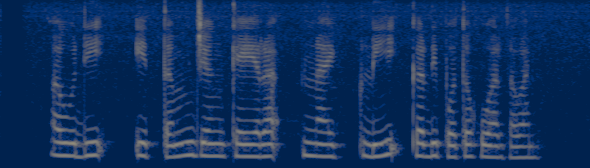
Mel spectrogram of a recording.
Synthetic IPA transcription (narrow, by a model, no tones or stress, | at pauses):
ʔaudiː | t̪əmd͡ʒɨŋkaiɾaʔ | naiɡlikɨrdipɔt̪ɔkuwart̪awan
